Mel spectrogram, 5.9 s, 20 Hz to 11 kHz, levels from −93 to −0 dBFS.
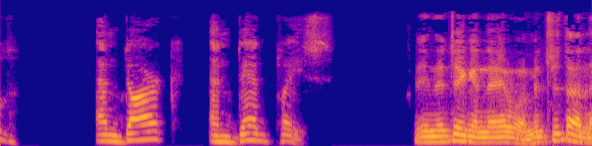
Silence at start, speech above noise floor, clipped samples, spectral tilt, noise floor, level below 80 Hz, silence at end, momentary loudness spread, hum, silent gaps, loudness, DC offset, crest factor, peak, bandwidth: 0 s; over 70 dB; under 0.1%; -6.5 dB/octave; under -90 dBFS; -58 dBFS; 0 s; 16 LU; none; 0.38-0.95 s, 2.02-2.08 s; -21 LUFS; under 0.1%; 18 dB; -4 dBFS; 8.6 kHz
